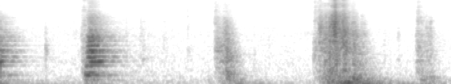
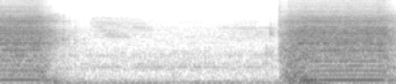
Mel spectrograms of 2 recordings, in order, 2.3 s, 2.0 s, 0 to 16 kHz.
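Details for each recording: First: 2003 Ford Windstar SEL power sliding door after replacing the whole lock mechanism, which had been grinding. A few short, clean clunks and a horn chirp with no grinding; normal lock actuator operation. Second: 2003 Ford Windstar SEL power sliding door lock: two short electric motor whirs with steady buzzing, actuator running but lock not engaging; owner suspects stripped or separated actuator gears.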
